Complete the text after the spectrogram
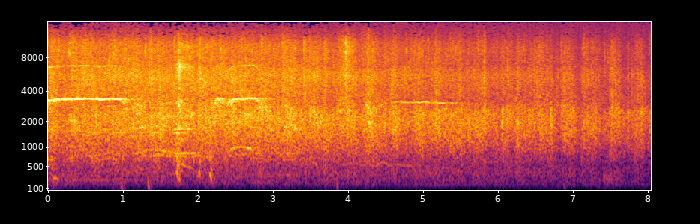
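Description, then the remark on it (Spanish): A church audience applauds steadily for the full eight seconds during a Spanish-language sermon, a dense, even wash of clapping with a few faint whistles rising above it, easing off only slightly toward the end. “Y si va a aplaudir, hágalo con ganas porque Él vive.”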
